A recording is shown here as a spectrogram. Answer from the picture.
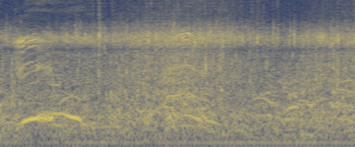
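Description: Water splashing in shallow seawater as people move and play in it, with a background of bathers' voices.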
